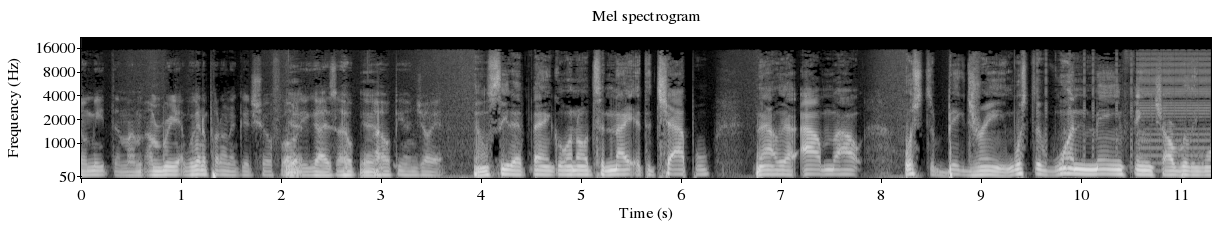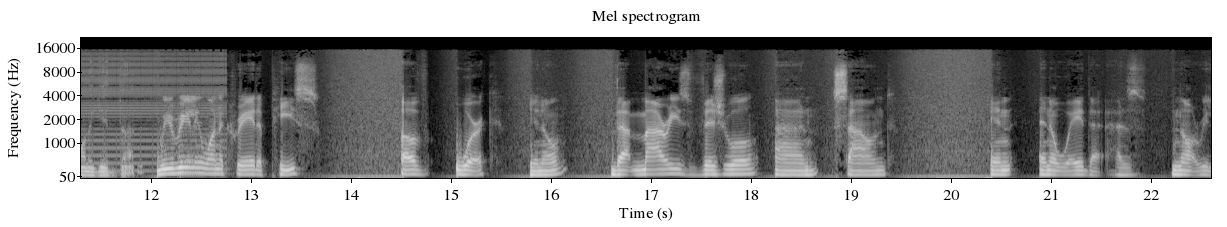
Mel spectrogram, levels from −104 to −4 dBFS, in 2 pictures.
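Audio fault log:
9.40–10.51 s: GSM signalling bursts. A galloping dit-dit-dit of short buzzes sits under the sound, roughly 15 dB below it. A 2G phone close by is sending short groups of radio bursts while it signals to the network. The audio circuit rectifies each group into a pulse train at 216.7 Hz. So the interference arrives in clusters, not as a steady tone.
10.55–12.75 s: GSM phone buzz. The clusters merge into a continuous hard, raspy buzz at 216.7 Hz, about 14 dB below the signal. The phone has moved into a call and now transmits a burst on every frame, 216.7 times a second. Rectifying that regular pulse train yields a tone rich in harmonics. It holds steady and has no link to the wanted sound.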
